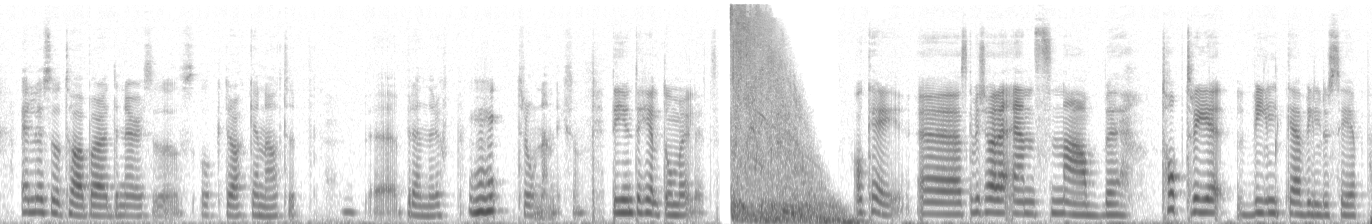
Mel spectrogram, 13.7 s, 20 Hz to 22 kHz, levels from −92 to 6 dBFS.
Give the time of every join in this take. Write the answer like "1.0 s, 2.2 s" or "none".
none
